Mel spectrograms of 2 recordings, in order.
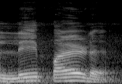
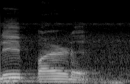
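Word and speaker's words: leopard: एल ई है लेपर्ड लियो नहीं लेपर्ड जैसे ये जेफर्ड जेपडी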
